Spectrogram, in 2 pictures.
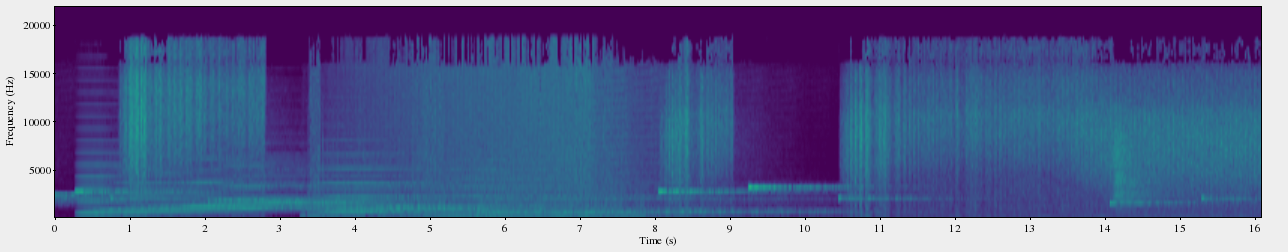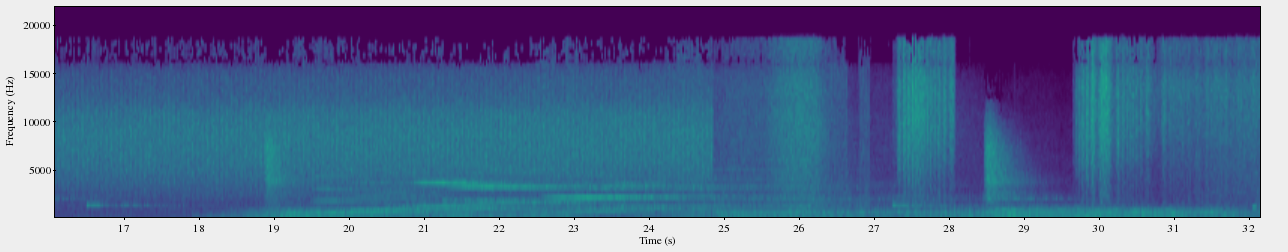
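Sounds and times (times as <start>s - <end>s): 
ambient noise: 0.3s - 32.1s.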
